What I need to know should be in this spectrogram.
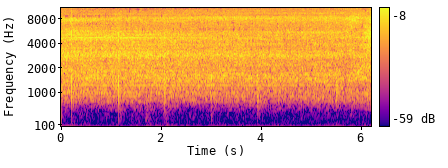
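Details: Ulike Sapphire Air+ IPL hair removal handset firing continuously on the leg, button held in, worked in stripes from top to ankle: steady cooling-fan hiss with faint regular clicks, about three per second, as light pulses fire.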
